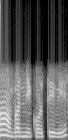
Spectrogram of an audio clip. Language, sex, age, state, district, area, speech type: Kannada, female, 18-30, Karnataka, Chikkaballapur, rural, conversation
